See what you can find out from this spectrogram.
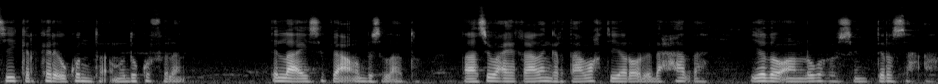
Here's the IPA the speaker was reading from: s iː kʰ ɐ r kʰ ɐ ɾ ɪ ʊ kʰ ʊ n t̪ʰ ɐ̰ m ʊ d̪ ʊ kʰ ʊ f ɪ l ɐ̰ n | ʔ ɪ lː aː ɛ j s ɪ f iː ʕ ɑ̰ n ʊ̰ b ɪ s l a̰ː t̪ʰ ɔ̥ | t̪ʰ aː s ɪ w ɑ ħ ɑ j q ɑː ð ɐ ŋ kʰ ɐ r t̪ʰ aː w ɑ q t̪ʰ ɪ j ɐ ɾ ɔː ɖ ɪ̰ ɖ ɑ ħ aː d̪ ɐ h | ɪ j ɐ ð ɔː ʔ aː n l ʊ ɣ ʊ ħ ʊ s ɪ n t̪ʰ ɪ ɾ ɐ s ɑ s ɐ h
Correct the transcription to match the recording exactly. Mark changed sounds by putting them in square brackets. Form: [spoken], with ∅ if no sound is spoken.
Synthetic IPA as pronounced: s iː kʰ ɐ r kʰ ɐ ɾ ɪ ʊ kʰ ʊ n t̪ʰ ɐ̰ m ʊ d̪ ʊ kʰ ʊ f ɪ l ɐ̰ n | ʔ ɪ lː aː ɛ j s ɪ f iː ʕ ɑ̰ n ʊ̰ b ɪ s l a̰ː t̪ʰ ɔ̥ | t̪ʰ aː s ɪ w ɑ ħ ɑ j q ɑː ð ɐ ŋ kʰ ɐ r t̪ʰ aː w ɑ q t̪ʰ ɪ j ɐ ɾ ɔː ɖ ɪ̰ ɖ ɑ ħ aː d̪ ɐ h | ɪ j ɐ ð ɔː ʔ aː n l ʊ ɣ ʊ ħ ʊ s ɪ n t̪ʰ ɪ ɾ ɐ s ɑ [ħ] ɐ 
